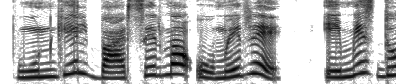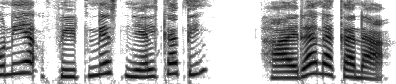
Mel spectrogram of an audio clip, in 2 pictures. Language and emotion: Santali, surprised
